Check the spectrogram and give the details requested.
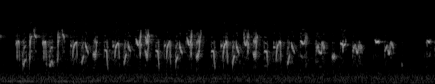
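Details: Sooty-headed bulbul 'ngriwek uplik uplik' lure call: a continuous torrent of fast, varied, bouncing notes running through the whole stretch without a break.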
